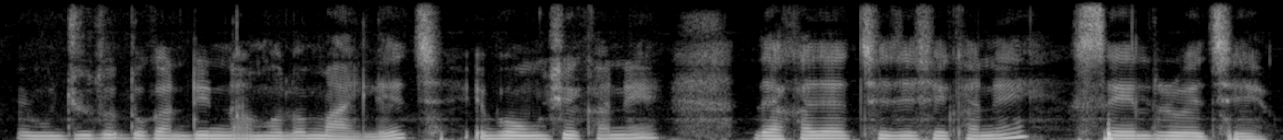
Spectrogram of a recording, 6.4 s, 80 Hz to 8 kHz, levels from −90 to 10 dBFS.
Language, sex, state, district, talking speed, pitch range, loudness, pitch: Bengali, female, West Bengal, Cooch Behar, 130 wpm, 175-190 Hz, -23 LUFS, 185 Hz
